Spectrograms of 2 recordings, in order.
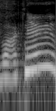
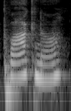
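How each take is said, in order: First: Wagner is said with an English pronunciation. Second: Wagner is said with a German pronunciation.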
